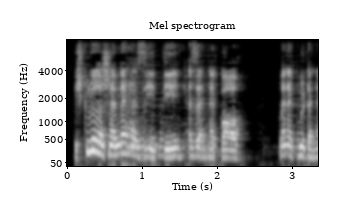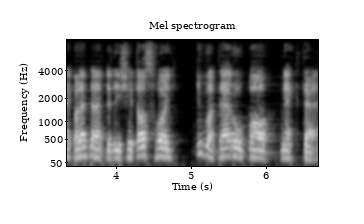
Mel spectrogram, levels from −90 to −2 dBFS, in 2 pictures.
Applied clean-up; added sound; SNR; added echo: neural mask model DeepFilterNet 3.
